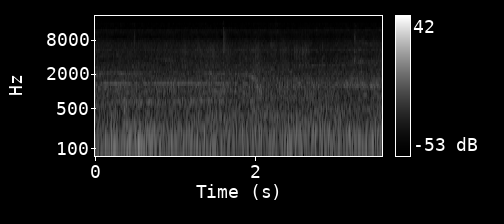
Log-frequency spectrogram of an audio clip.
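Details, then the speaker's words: 26RKWS camper slide-outs opening, buttons held for about 20 seconds: steady low drone and even motor hum; the smaller rear slide stops first, normal operation. "I heard the back one stop already. The back one's not as big. It doesn't travel as far, so that'll open first."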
